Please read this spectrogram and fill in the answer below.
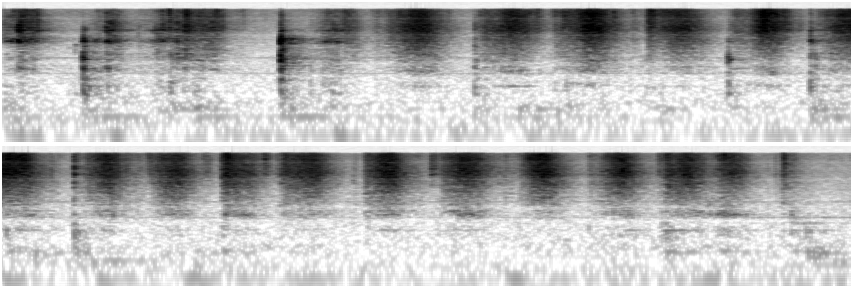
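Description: Wooden spoon stirring dry fideo noodles as they toast in a pot, soft rhythmic scraping strokes, a few a second, with a couple of sharp knocks of the spoon in the first second or so.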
